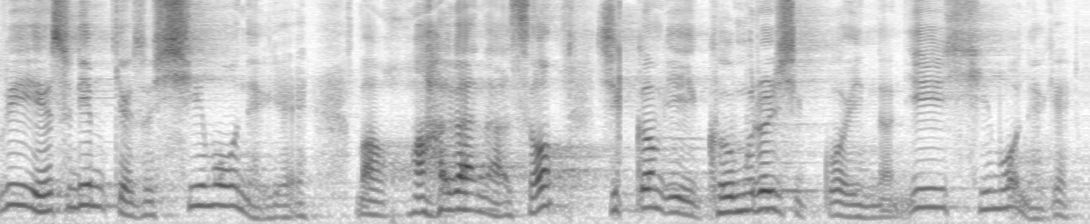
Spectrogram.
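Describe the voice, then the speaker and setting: A man's voice: fairly high pitch, very animated, takes it slowly, few pauses, long reverb tail. A man preaching at a revival meeting, putting questions to the congregation as he goes. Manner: addresses the congregation with rhetorical questions. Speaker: pastor. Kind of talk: revival sermon. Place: church sanctuary.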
